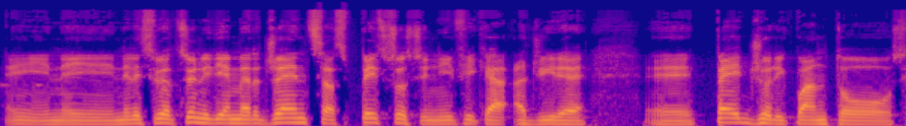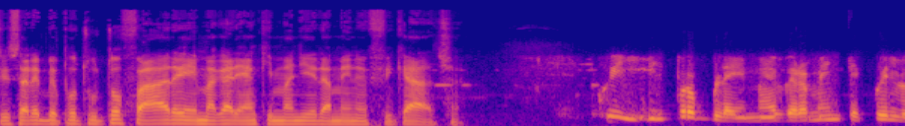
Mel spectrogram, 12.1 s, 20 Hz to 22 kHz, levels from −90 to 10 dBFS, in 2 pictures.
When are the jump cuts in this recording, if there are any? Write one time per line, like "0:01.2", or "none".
0:10.0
